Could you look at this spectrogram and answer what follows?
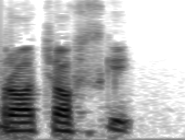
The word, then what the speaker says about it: Trochowski: uh, terus yang selanjutnya itu ada uh, eh, Trowski. Tro ya bacanya. Trochowski. Trochowski.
